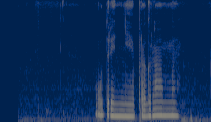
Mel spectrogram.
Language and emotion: Russian, sad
